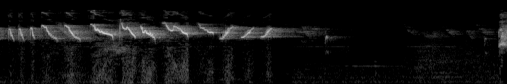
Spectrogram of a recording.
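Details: Oriental white-eye song for luring and training white-eyes that are lazy to sing: three seconds of fast, high, descending chirps, then a pause before a short harsh note.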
